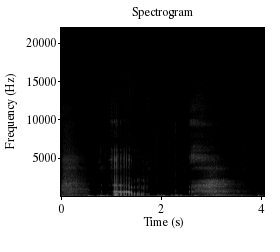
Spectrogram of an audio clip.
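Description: A man breathing close to a microphone: a soft murmured 'um' about a second in, then a soft click and a breathy, sigh-like exhale lasting nearly a second.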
